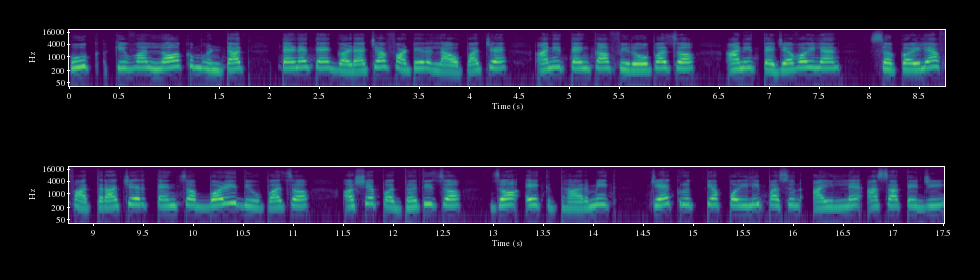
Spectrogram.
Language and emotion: Goan Konkani, neutral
